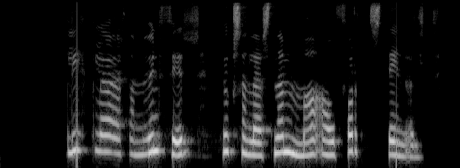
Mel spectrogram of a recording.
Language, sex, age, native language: Icelandic, female, 40-49, Icelandic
